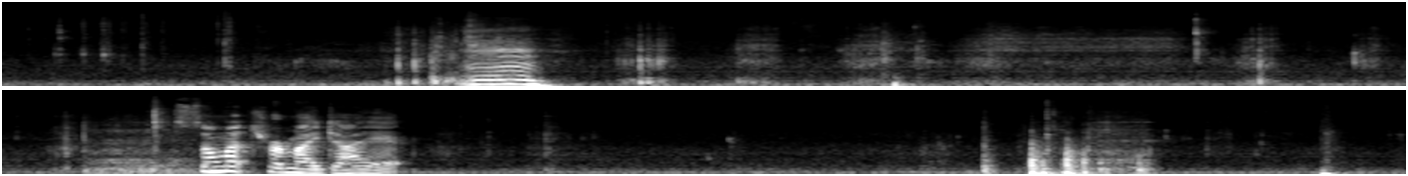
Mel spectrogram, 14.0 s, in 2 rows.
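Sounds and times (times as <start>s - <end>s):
crunchy chewing of cracker: 0.2s - 5.2s, 5.8s - 7.9s, 9.0s - 10.1s.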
